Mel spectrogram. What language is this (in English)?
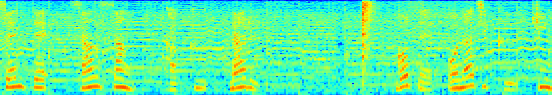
Japanese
